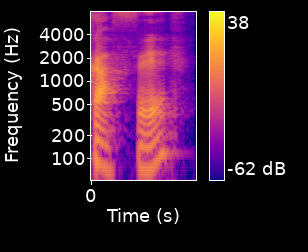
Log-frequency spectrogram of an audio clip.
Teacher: você observa que a sílaba tônica é o fé e neste caso eu tenho uma palavra oxítona.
